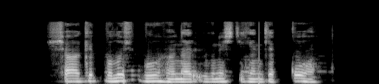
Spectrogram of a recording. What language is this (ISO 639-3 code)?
uig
